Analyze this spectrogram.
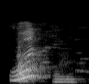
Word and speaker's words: would: would could no okay in this words the elf is a silent letter would could okay that would that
